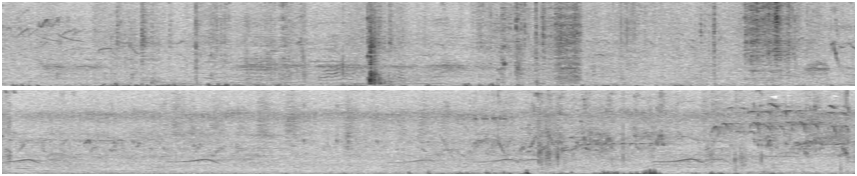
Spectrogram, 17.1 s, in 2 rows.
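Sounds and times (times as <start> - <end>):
faint bird chirps: 7.6 - 17.0.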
